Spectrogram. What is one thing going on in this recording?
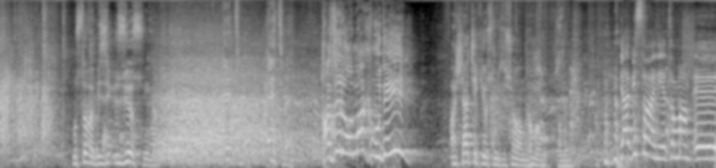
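A young man speaks with animation on a stage, heard through microphones.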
